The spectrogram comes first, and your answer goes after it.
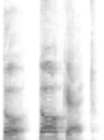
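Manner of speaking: "the" as a short "thuh", slowly, then "the cat"; drawn-out model of "the cat" with a schwa; teacher slowly modelling "the cat"; slow demo of "the". Shown as a demonstration. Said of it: "जिसका pronunciation है वो रहेगा".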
